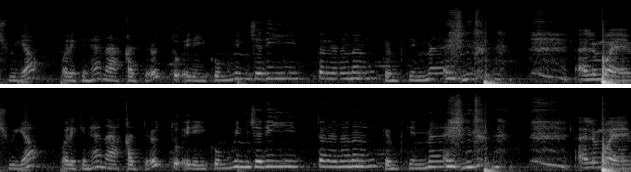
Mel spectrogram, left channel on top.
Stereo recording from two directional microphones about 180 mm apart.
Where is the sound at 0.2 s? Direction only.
40° right (ahead or behind).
